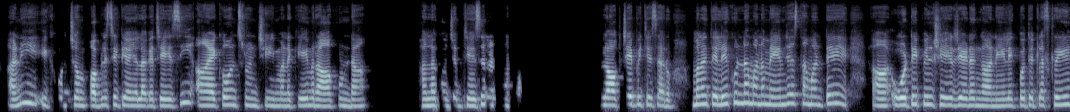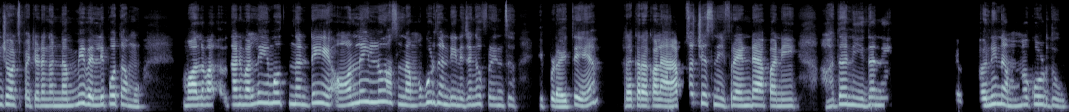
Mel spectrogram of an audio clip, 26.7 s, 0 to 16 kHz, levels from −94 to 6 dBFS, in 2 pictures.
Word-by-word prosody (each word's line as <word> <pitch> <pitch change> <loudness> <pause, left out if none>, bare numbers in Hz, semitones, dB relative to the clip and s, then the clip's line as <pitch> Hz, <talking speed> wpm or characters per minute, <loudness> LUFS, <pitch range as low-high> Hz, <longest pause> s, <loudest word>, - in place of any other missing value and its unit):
అని 255 +9 +1 0.2
ఇక 195 - -12
కొంచెం 235 0 -3
పబ్లిసిటీ 235 +3 +1
అయ్యేలాగా 215 -1 0
చేసి 215 +7 0 0.2
ఆ - - +3 0.2
అకౌంట్స్ 245 +1 -2
నుంచి 220 0 -5 0.2
మనకేమి 225 +3 -1
రాకుండా 205 +1 0 0.8
అలా 225 +1 +2
కొంచెం 230 +1 -8
చేసారన్నమాట. 225 -1 -3 1.1
లాక్ 235 0 +7
చేపిచ్చేసారు. 250 -5 -1 0.3
మనకు 270 +1 +3
తెలియకుండా 285 +4 +3
మనం 275 -1 0
ఏం 250 - 0
చేస్తామంటే 285 -2 -2 0.6
ఆహ్, 220 0 +5 0.2
ఓటీపీలు 265 +1 +3
షేర్ 240 -1 +1
చేయడం 230 -1 +3
కాని 210 0 0
లేకపోతే, 225 +2 -2
ఇట్లా 235 +2 -3
స్క్రీన్ 255 +1 0
షాట్స్ 250 -1 +1
పెట్టడం 220 -1 -2
గాని 220 0 -2
నమ్మి 235 +7 +1
వెళ్ళిపోతాము. 255 -4 0 0.6
వాళ్ళ 235 0 +7
వా - - +5 0.3
దానివల్ల 255 +2 +3
ఏమవుతుందంటే, 310 -3 0 0.4
ఆన్‍లైన్‍లో 335 +6 +3
అసలు 275 -5 -5
నమ్మకూడదండి 260 +2 -1
నిజంగా 250 +4 -4
ఫ్రెండ్స్ 235 -1 -6 0.4
ఇప్పుడైతే 195 +3 +2 0.6
రకరకాల 220 -1 +4
యాప్స్ 225 +8 -1
వచ్చేసినాయి, 285 -6 -3
ఫ్రెండ్ 225 0 +2
యాప్ 225 -1 +1
అని 210 0 -3 0.5
అదని, 255 +3 0
ఇదని 240 +1 -2 0.9
ఎవ్వరిని 230 +5 -1
నమ్మకూడదు. 235 +1 -3
240 Hz, 120 wpm, -21 LUFS, 220-265 Hz, 1.1 s, లాక్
